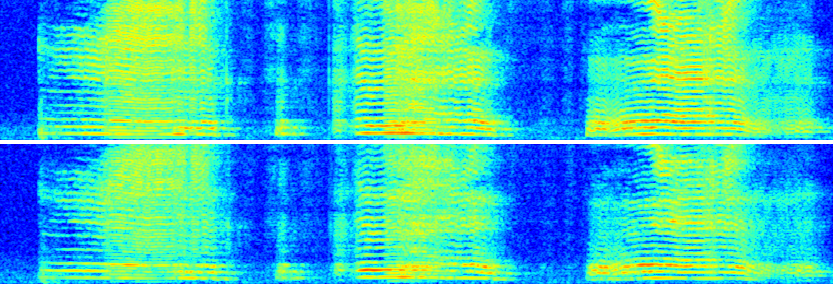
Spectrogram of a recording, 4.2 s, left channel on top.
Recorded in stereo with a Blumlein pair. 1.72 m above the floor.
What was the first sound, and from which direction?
A baby crying, 60° left.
